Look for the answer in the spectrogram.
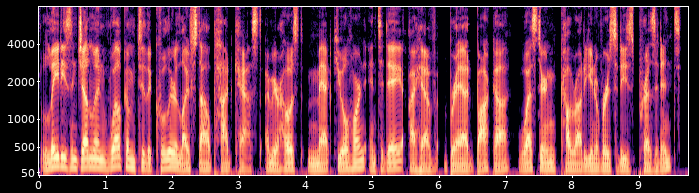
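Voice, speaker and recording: A man's voice: fairly low pitch, moderate pace, hardly any pauses, no room sound, studio quality. A man hosting a podcast, interviewing his guest in an upbeat, encouraging way. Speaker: podcast host. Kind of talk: casual interview conversation.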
